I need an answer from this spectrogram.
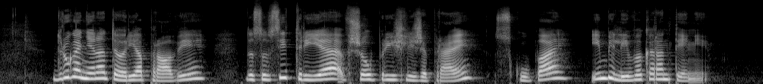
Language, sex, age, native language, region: Slovenian, female, 18-29, Slovenian, Drava region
